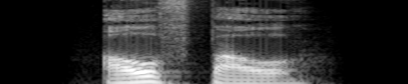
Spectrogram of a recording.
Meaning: 1. construction (the manner in which or process by which something is built) 2. buildup
- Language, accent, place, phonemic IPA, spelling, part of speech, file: German, Germany, Berlin, /ˈaʊ̯fˌbaʊ̯/, Aufbau, noun, De-Aufbau.ogg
